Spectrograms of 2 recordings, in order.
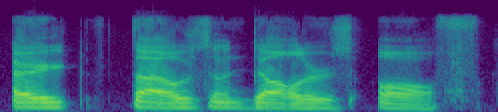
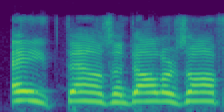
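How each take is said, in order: First: It is said very slowly. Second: It is said at normal speed.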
